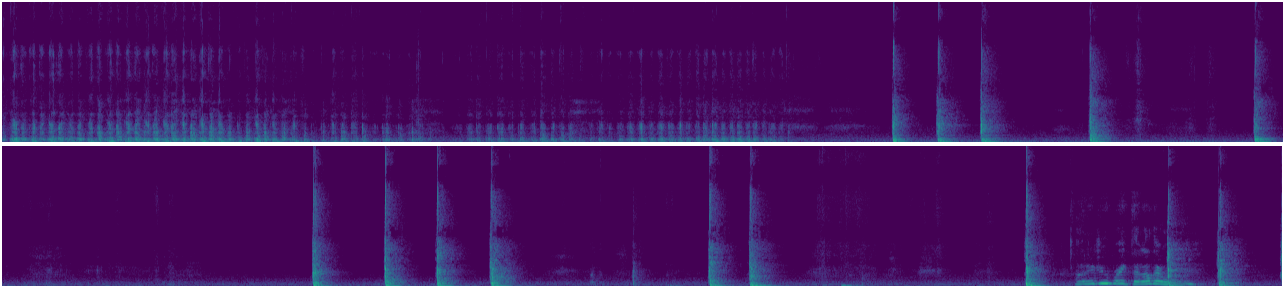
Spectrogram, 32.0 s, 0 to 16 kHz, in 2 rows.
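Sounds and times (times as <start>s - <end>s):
sharp knocks on peach pit: 19.9s - 20.2s.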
